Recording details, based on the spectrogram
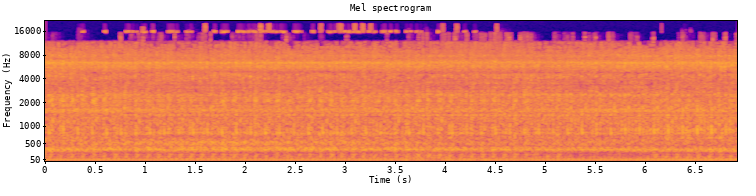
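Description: Diesel idle with a regular knocking, a bit over two a second, sitting on top of the usual clatter; cause unknown.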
